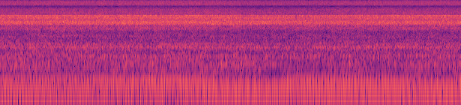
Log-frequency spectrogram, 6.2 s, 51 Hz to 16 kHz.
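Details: K24a2-swapped Acura Integra first start after injector issue fixed and reinstalled, open downpipe, radiator off: loud deep even rumble holding steady idle, no misses or knocks; normal idle.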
